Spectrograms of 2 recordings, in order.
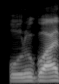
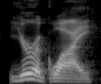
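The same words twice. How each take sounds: First: The name begins with an 'oo' sound. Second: The name begins with a 'yur' sound. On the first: "There's no "ur" in that" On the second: "In Ohio"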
